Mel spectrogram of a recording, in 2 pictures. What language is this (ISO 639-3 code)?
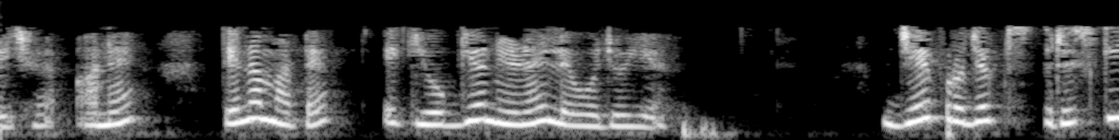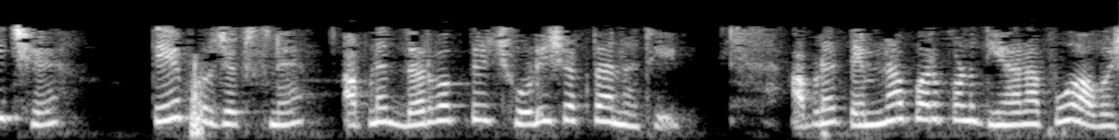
guj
